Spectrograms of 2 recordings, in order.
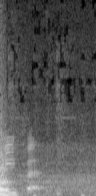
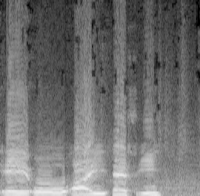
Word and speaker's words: Aoife: What is her first name? Eva. Aoife. But it's like Gaelic spelling, so it's like Aoife. Oh, it's Aoife, that with name. the F. Aoife.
